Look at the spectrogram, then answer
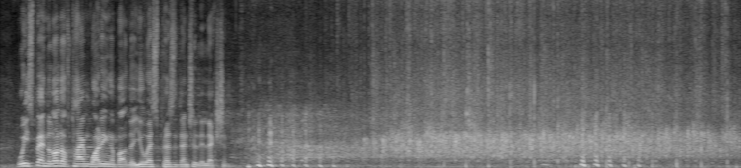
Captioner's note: audience laughter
